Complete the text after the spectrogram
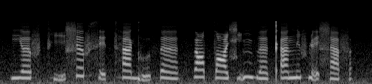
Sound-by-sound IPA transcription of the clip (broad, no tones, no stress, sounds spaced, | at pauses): j ɜ f tʰ ḭ ɬ ɜ f s ḛ tʰ a ɡ ṵ θ ɜ | u tˤ i ɕ ḭ ɲ d̪ ɜ kʼ a n i f ɳ ḛ ɬ a f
